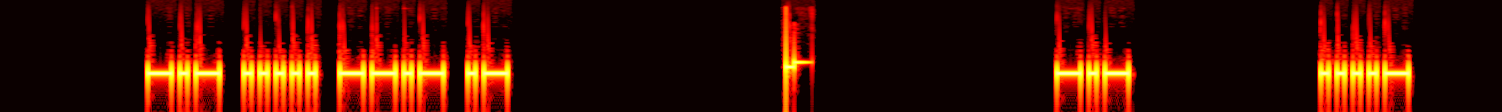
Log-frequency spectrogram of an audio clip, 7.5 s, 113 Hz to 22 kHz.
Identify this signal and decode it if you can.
Morse code, heard as a keyed tone, about 30 wpm, spaced as for 18 wpm, 700 Hz. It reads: K5QA K4
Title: USA Call Signs - 4 Characters - 8x Character Spacing - 30wpm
